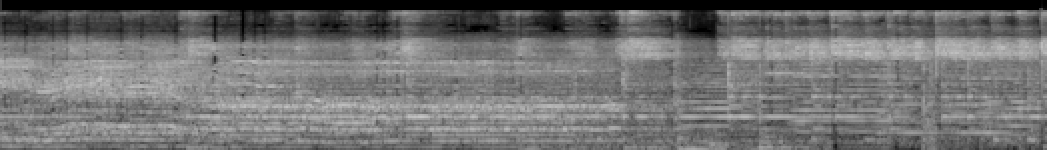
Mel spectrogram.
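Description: Harmonium and tabla accompanying a Sikh shabad kirtan in Raag Bihagara. A sung line trails off over the first couple of seconds, leaving sustained harmonium notes over tabla strokes.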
